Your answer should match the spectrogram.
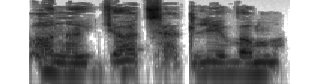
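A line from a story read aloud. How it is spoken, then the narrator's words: Secretive whisper behind hand. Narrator (Russian): прошептал мне мистер Пиготи, заслоняя рот рукой, чтобы сестра не могла услышать его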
